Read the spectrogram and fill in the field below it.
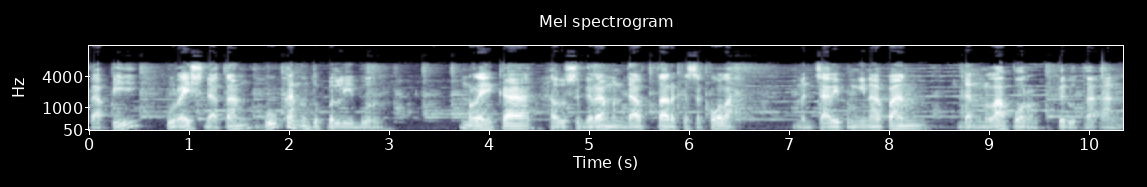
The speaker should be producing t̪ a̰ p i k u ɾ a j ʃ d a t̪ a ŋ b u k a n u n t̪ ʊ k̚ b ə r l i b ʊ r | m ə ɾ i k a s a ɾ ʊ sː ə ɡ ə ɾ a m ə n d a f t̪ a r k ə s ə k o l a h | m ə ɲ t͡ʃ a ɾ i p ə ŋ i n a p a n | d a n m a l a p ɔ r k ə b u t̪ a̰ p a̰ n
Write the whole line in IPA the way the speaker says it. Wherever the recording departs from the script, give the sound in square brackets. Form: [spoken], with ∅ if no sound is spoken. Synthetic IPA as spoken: t̪ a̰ p i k u ɾ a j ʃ d a t̪ a ŋ b u k a n u n t̪ ʊ k̚ b ə r l i b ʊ r | m ə ɾ [e] k a [h] a ɾ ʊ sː ə ɡ ə ɾ a m ə n d a f t̪ a r k ə s ə k o l a h | m ə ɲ t͡ʃ a ɾ i p ə ŋ i n a p a n | d a n m [ə] l a p ɔ r k ə [d] u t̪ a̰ [ʔ] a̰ n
